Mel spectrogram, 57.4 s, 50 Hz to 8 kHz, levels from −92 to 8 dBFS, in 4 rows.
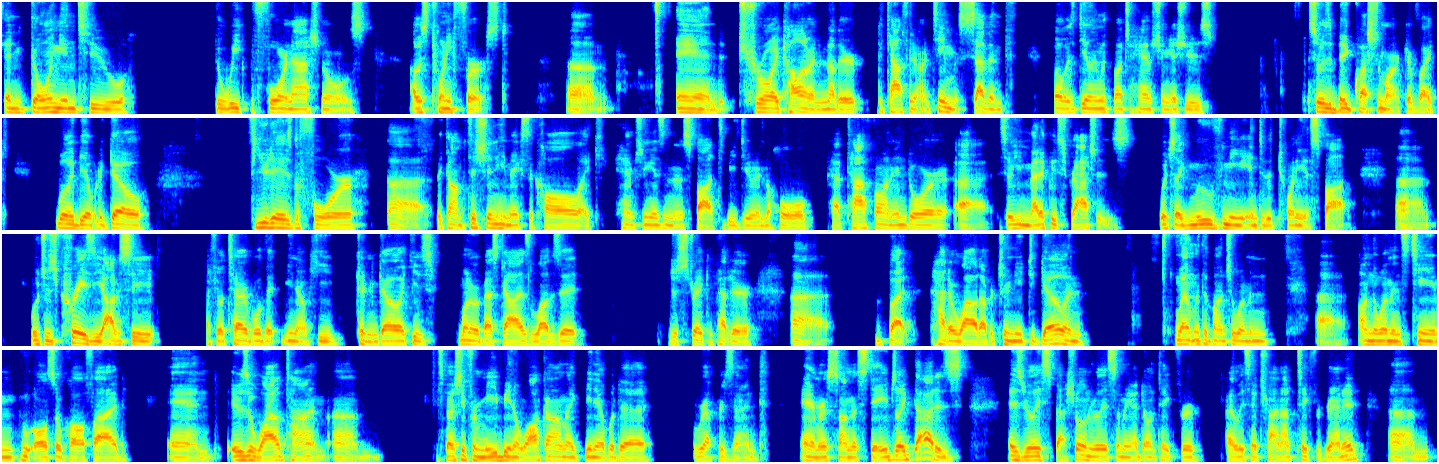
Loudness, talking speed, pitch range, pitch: -20 LUFS, 185 wpm, 95-105 Hz, 95 Hz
